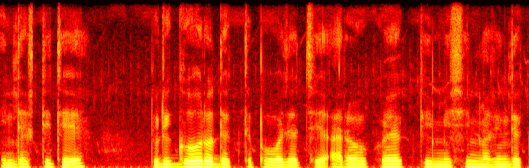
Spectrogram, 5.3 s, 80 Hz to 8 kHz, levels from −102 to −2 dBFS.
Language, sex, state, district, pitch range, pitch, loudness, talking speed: Bengali, male, Assam, Hailakandi, 125-140 Hz, 135 Hz, -19 LUFS, 125 wpm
